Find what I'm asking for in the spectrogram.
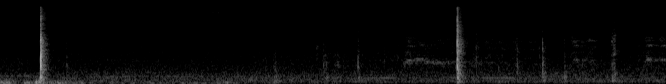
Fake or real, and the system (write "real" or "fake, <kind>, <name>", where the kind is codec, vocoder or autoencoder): real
